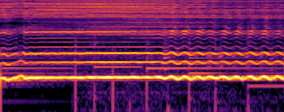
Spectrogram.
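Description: A woman's singing voice holds one long note, steady at first, then with a vibrato that widens from about halfway through. Soft single instrument notes sound under it.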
